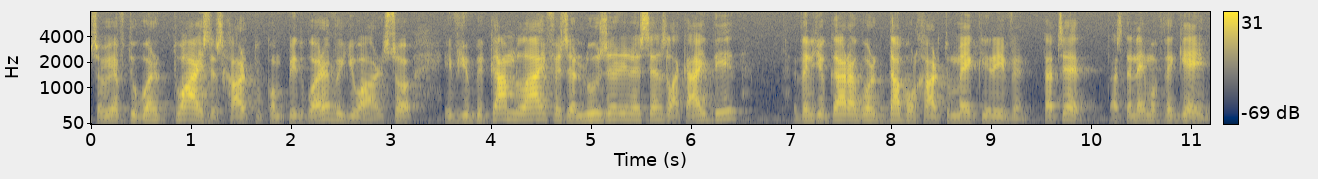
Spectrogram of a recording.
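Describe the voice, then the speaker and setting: A man at a fairly high pitch with a Greek accent, ordinary pitch variation and a moderate pace, on a very clean recording with a silent background. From Greece, Thessaloniki. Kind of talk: personal testimony. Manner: halting.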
